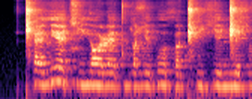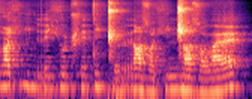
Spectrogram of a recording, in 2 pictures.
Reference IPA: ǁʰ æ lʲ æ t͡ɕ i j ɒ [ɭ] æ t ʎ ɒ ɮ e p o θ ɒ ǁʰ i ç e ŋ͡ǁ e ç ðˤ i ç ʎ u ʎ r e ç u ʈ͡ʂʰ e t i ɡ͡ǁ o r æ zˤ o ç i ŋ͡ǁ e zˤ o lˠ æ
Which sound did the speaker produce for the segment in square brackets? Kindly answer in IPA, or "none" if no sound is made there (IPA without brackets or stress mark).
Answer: ɭ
